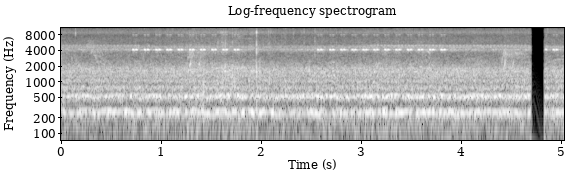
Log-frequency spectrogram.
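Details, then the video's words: Continuous low bee drone captured with a J7 Galaxy Prime2 phone, steady and layered, with two runs of fast high ticking pulses and a brief dropout near the end. "SOM DE ABELHA"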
